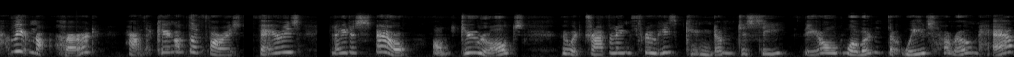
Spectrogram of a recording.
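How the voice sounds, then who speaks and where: The voice is a put-on character voice. Its pitch is extremely high. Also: moderate pace. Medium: read story. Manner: chatty, knowing.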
